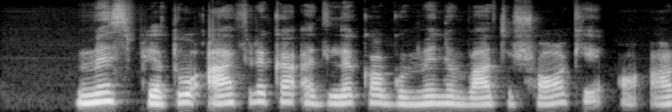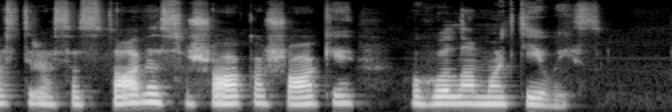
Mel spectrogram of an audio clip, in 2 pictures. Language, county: Lithuanian, Šiauliai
